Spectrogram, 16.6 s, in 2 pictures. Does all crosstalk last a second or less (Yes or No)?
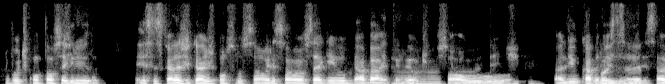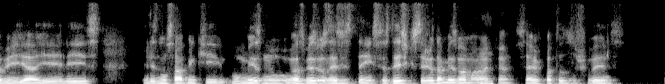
No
